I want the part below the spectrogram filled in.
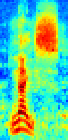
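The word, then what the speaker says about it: gneiss: to use that so this is called nice now it's a German word and it's spelled g NE I SS nice now it looks pretty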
